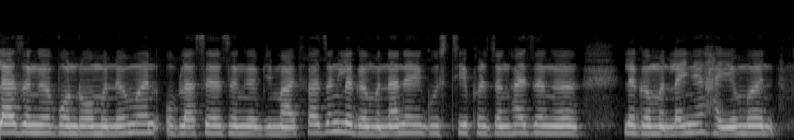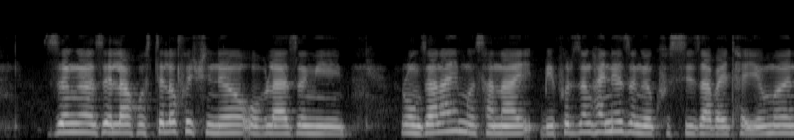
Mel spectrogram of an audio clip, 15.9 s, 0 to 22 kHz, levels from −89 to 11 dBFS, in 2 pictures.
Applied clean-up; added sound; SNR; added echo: neural mask model Resemble Enhance denoiser.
